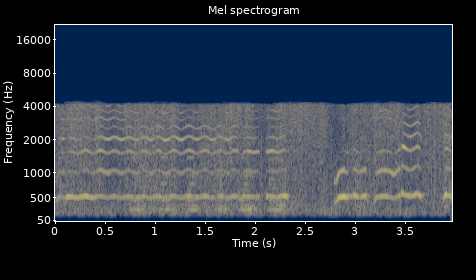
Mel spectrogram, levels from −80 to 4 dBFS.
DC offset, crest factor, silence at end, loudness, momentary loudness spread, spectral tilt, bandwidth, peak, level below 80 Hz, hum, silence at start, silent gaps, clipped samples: under 0.1%; 16 dB; 0 s; -22 LUFS; 2 LU; -6 dB/octave; 4.6 kHz; -8 dBFS; under -90 dBFS; none; 0 s; none; under 0.1%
